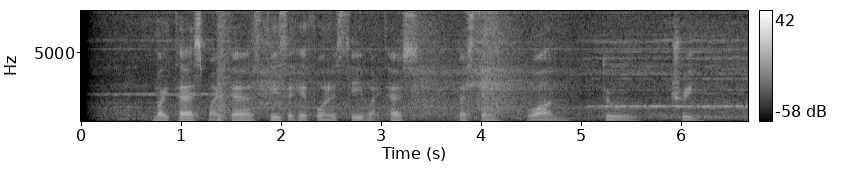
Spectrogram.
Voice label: Noisy; 1More Triple Driver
